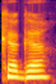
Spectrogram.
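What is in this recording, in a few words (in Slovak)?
"kilogram", Slovak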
